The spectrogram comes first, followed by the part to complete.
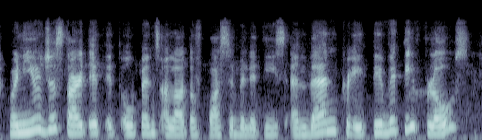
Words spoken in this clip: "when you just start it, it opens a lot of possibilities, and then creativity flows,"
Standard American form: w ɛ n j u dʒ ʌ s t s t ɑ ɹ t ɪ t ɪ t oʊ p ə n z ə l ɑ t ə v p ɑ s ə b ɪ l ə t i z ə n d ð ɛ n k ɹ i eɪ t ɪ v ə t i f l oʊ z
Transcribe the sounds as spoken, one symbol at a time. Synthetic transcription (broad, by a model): w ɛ n j u dʒ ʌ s s t ɑ ɹ t ɪ t ɪ t oʊ p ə n s ə l ɑ t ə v p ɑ s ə b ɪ l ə t i s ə n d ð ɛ n k ɹ i eɪ t ɪ v ə t i f l oʊ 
